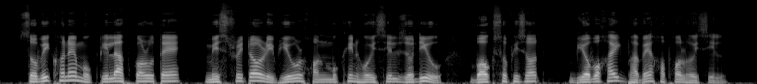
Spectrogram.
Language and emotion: Assamese, neutral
